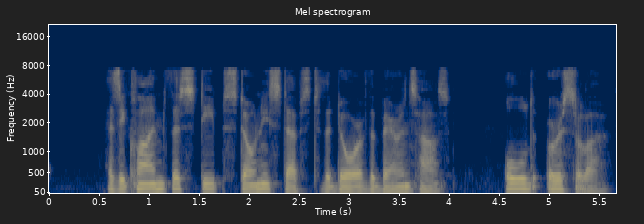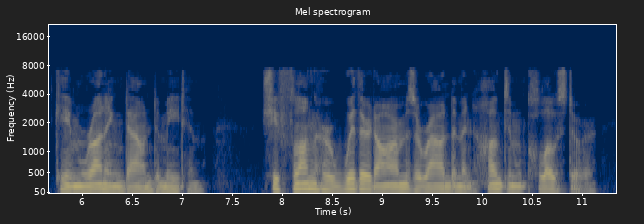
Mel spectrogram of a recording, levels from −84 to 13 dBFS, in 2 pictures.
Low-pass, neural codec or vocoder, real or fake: 7.2 kHz; vocoder, 44.1 kHz, 128 mel bands, Pupu-Vocoder; fake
